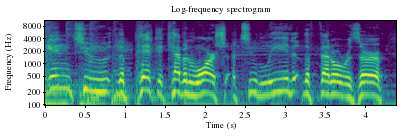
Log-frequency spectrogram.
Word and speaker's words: Warsh: And it's Warsh. I'm not pronouncing Washington wrong. W-A-R-S-H is his name.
